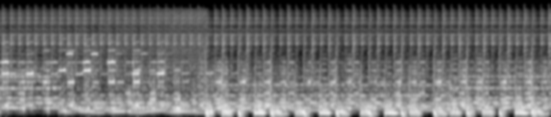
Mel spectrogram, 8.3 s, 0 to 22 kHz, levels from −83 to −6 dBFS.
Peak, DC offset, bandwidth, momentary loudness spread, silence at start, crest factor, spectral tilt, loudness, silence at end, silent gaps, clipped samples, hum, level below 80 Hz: -2 dBFS; under 0.1%; 18.5 kHz; 4 LU; 0 s; 14 dB; -5 dB/octave; -16 LUFS; 0 s; none; under 0.1%; none; -46 dBFS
